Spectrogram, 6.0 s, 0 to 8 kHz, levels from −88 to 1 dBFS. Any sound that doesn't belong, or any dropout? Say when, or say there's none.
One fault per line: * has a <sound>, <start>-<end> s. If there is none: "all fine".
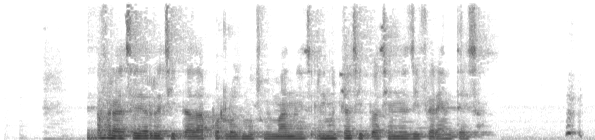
* has a laugh, 5.6-5.9 s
